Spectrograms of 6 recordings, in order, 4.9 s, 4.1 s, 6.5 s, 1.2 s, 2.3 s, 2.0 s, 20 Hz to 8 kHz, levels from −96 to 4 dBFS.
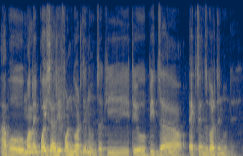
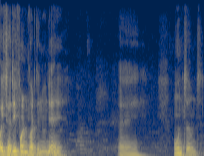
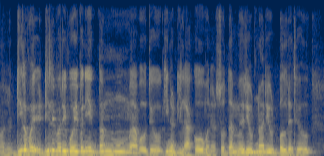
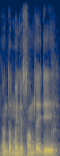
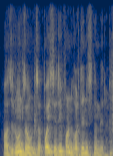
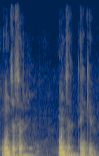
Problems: constant background noise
